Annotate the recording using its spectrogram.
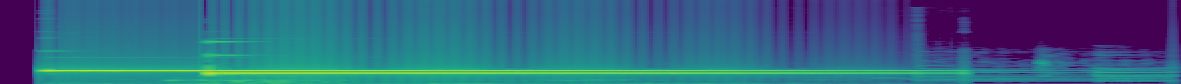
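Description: A two-note ding-dong chime like a doorbell: a higher note, then a lower one about half a second later. Both ring on and fade slowly until they cut off near the end.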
